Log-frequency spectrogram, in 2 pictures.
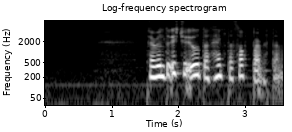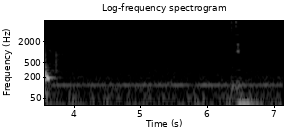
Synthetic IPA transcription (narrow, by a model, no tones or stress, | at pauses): θʰæːɹʋɪld̪ʉːɪt͡ʃəʔʉːt̪aðhɛn̥t̪asɔpa̰ɹʋɛt̪ɛ̰ʋə̰n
